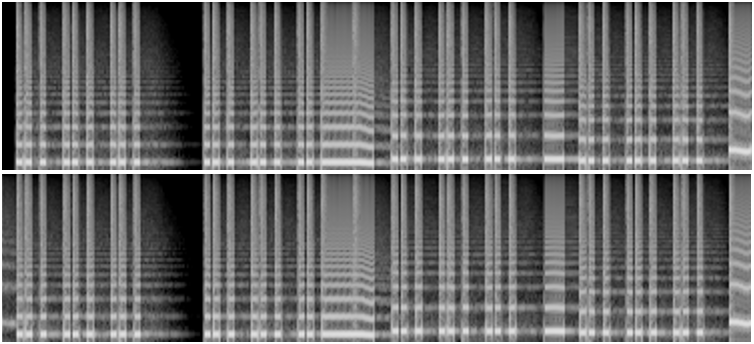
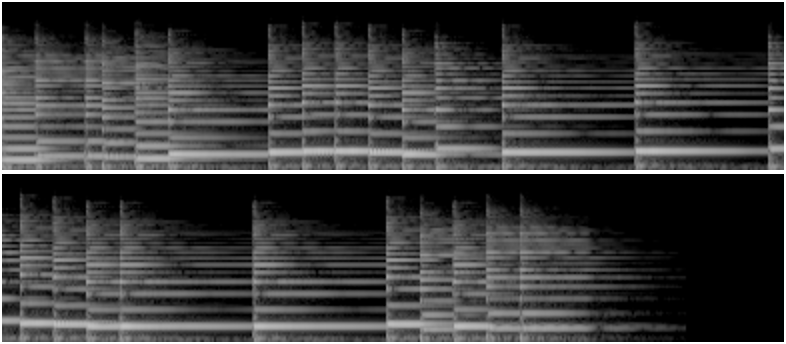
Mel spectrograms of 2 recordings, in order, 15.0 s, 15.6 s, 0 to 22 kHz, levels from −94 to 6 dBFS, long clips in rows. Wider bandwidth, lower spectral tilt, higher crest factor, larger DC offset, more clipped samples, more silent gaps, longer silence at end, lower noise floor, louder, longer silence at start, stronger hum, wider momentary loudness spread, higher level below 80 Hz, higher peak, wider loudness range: first, over 20 kHz vs 12.5 kHz; about the same, -4 dB/octave vs -4 dB/octave; about the same, 14 dB vs 14 dB; neither; neither; neither; second, 0 s vs 1.9 s; second, -45 dBFS vs -69 dBFS; first, -13 LUFS vs -28 LUFS; first, 0.15 s vs 0 s; neither; second, 3 LU vs 11 LU; first, -42 dBFS vs -56 dBFS; first, 0 dBFS vs -14 dBFS; about the same, 1 LU vs 3 LU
